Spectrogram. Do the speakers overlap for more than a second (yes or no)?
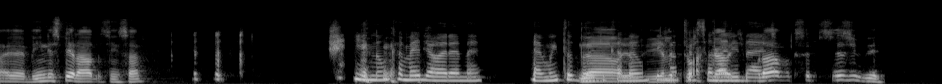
yes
